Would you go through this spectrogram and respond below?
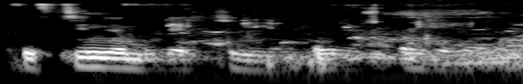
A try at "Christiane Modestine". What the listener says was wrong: C'est pas Christine, hein, c'est Christiane Modestine. Christiane Christiane Modestine.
